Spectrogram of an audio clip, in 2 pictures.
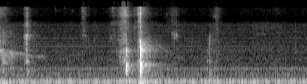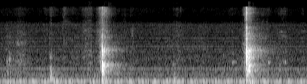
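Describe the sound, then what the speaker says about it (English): A knife chops carrots on a cutting board in a few sharp, separate knocks spaced a second or two apart, close and clear over a low background hum, no talk. "Or you can just do it the traditional way and cut up the carrot like that."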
